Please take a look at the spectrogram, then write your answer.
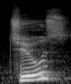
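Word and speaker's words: chose: begin bring by ಚೂಸ್ ಚೂಸ್ ಚೂಸ್ ಚೂಸ್ ಚೂಸ್ ಇವೆರಡು ಒಂದೇ ಹೆಂಗೆ ಆಗುತ್ತೆ ಇಲ್ಲಿ ಡಬಲ್ ಓ ಇದೆ ಇಲ್ಲಿ ಸಿಂಗಲ್ ಓ ಇದೆ ಸ್ವಲ್ಪನಾದರೂ pronunciation change ಇರಲ್ವಾ ಚೋಸ್ ಚೂಸ್ ಚೋಸ್ ಕಮ್ came okay ಇದನ್ನ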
